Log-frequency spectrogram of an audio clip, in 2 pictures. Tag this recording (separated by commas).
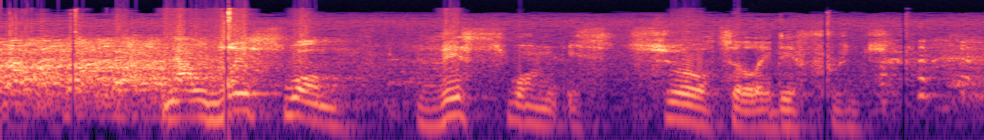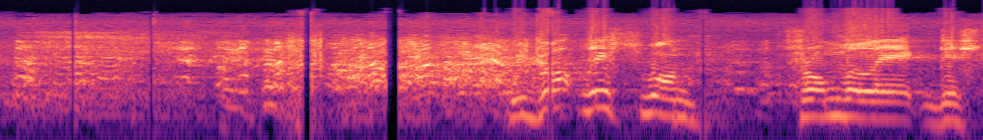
Speech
